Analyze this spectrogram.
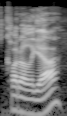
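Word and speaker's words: Correlhã: And Bob and Viv are my neighbors, and the town is spelled Correlha, so the double R is rolled, and you have the LH, so it's Correlha.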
